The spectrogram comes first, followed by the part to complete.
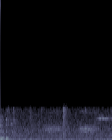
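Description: Faint bird calls, a few short cries, over quiet room noise.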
